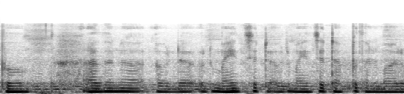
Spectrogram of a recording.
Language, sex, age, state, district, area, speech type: Malayalam, male, 18-30, Kerala, Idukki, rural, spontaneous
